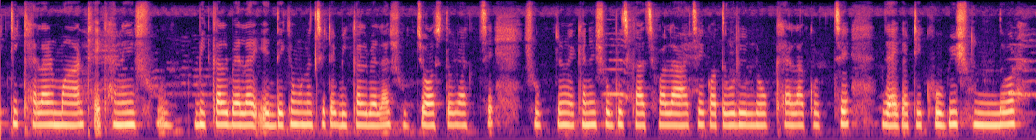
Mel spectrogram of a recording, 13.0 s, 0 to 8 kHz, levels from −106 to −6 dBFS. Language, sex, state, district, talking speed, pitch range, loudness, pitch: Bengali, female, West Bengal, Kolkata, 125 wpm, 220-230 Hz, -17 LUFS, 225 Hz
